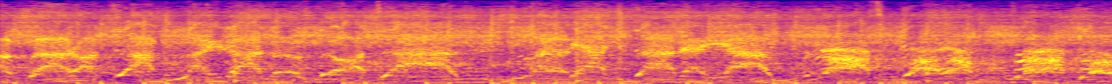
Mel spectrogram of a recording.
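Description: Live rock band playing loud: electric guitars, bass and drums, with the vocalist yelling the lyrics into the microphone throughout.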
